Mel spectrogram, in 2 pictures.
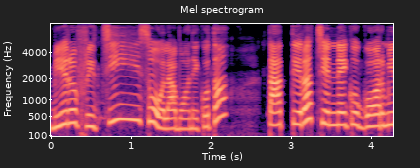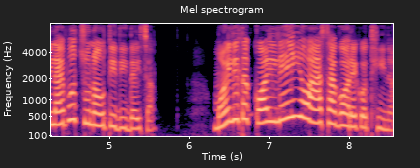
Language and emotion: Nepali, surprised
